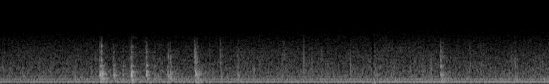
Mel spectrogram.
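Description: Objects clatter softly as a man handles things on a desk.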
